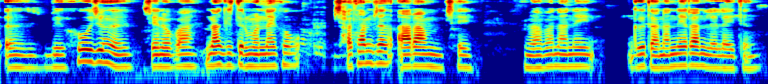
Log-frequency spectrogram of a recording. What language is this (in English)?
Bodo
